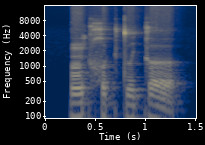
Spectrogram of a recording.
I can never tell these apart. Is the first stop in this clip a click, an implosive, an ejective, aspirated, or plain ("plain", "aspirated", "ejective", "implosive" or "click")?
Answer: plain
